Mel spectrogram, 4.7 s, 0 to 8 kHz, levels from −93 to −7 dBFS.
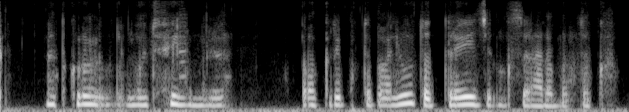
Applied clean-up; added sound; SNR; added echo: neural diffusion model UNIVERSE++.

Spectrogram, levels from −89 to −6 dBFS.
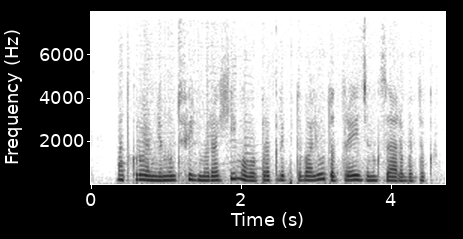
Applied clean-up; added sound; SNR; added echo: neural separator model SepFormer DNS4.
